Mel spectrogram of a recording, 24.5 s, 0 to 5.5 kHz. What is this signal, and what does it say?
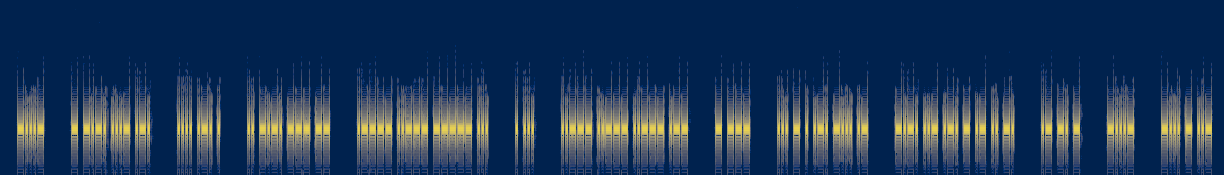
Morse code, heard as a keyed tone, about 30 wpm, 700 Hz. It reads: <BT> TCVR HRE ICOM 120S ES 222W TO STERBA CURTAIN ANT <BT> BTU
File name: UK MASTER QSOs TRAINING / 30WPM / UK MASTER QSOs 0000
